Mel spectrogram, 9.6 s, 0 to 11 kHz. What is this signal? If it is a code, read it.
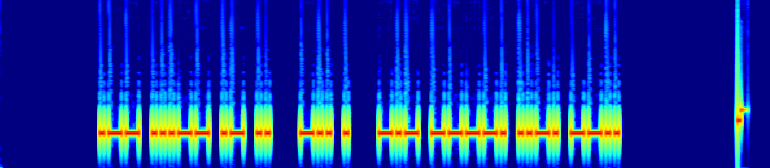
Morse code, heard as a keyed tone, about 22 wpm, 700 Hz. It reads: W3AI DE K9FZ
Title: USA Callsign DE Callsign - 4 Characters - 22wpm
